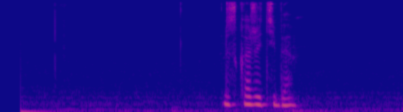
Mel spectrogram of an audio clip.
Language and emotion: Russian, neutral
